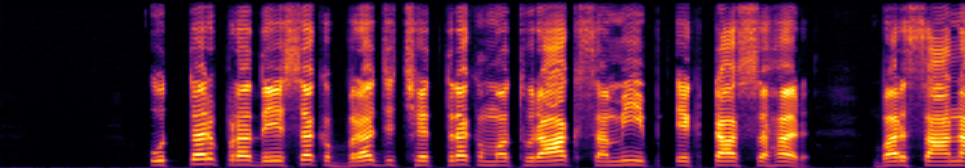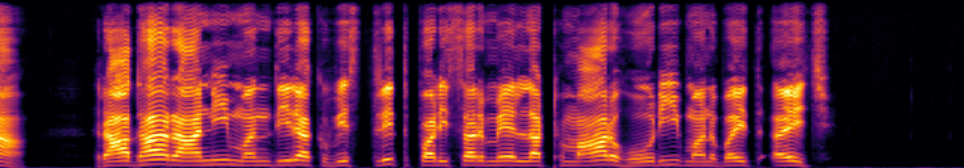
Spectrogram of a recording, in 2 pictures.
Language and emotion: Maithili, neutral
